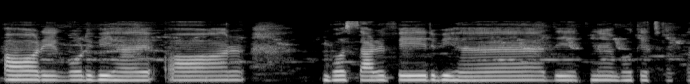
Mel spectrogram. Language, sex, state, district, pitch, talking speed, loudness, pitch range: Hindi, female, Bihar, Kishanganj, 200 Hz, 145 wpm, -19 LUFS, 195-205 Hz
